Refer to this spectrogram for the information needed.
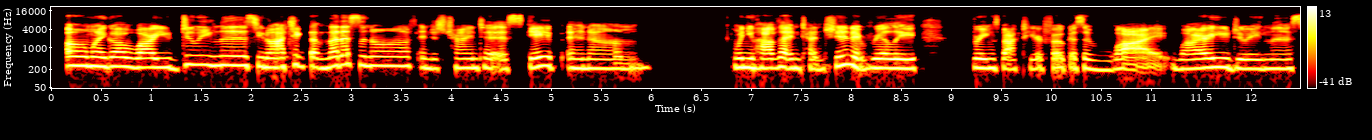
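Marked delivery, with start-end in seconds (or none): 0.1-2.0 crying out, screaming but kept mild. Retelling what the ego screamed during a ceremony: imitating a screaming ego. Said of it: "my ego was screaming at me like".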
